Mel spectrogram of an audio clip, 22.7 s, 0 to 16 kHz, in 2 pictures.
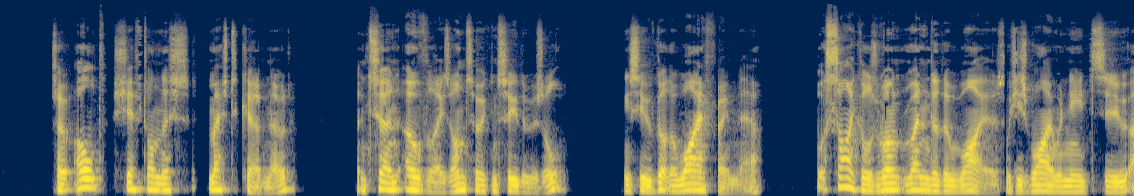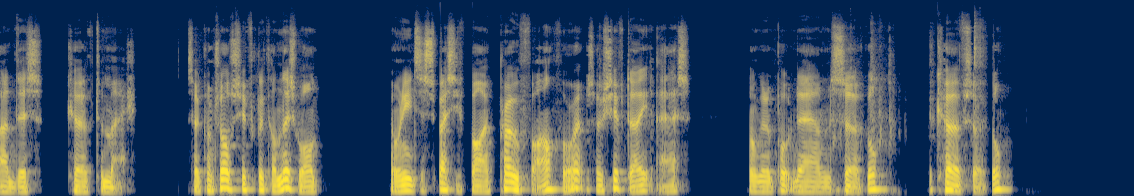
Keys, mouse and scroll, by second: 2.3 alt+shift+click, 3.9 middle click, 6.1-7.9 middle drag, 8.9 ctrl+middle click, 10.5 middle click, 10.8-11.4 scroll up 1, 11.4-12.8 drag, 13.8 alt+shift+click, 14.7 click, 16.4 middle click, 17.5 shift+a.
